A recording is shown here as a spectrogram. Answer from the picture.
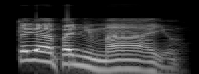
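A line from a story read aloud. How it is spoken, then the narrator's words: Sighing beast. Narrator (Russian): вздохнул зверь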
